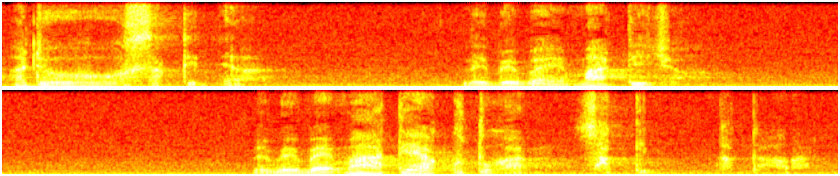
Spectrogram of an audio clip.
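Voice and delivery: hushed, pained moaning plea; a sick person, hushed and pleading to die; suffering sick person. Acted. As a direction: whisper it like someone worn out by pain. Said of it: "Ada orang sakit".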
